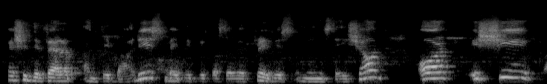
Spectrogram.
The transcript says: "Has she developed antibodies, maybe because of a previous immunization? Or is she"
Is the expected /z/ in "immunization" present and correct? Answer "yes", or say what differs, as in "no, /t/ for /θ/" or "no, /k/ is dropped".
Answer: no, /s/ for /z/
